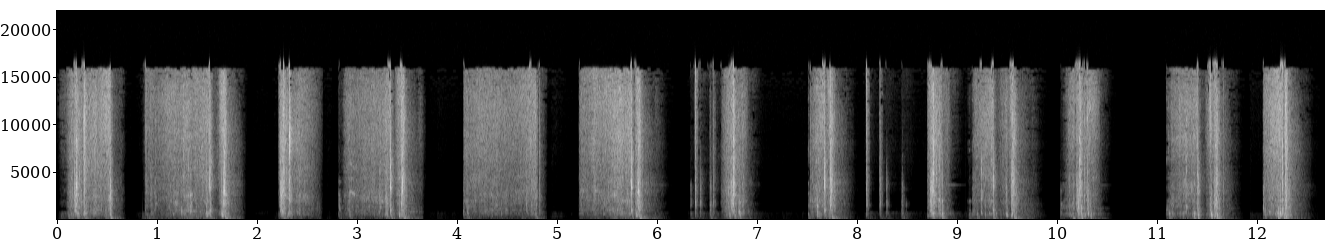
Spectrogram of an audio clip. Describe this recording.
PS3 Disc Tray
Recoring of opening and closing playstation 3 disc tray
recording, Playstation, drums, zoom, Tray, sony, PS3, Disc, h5, opening, closing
